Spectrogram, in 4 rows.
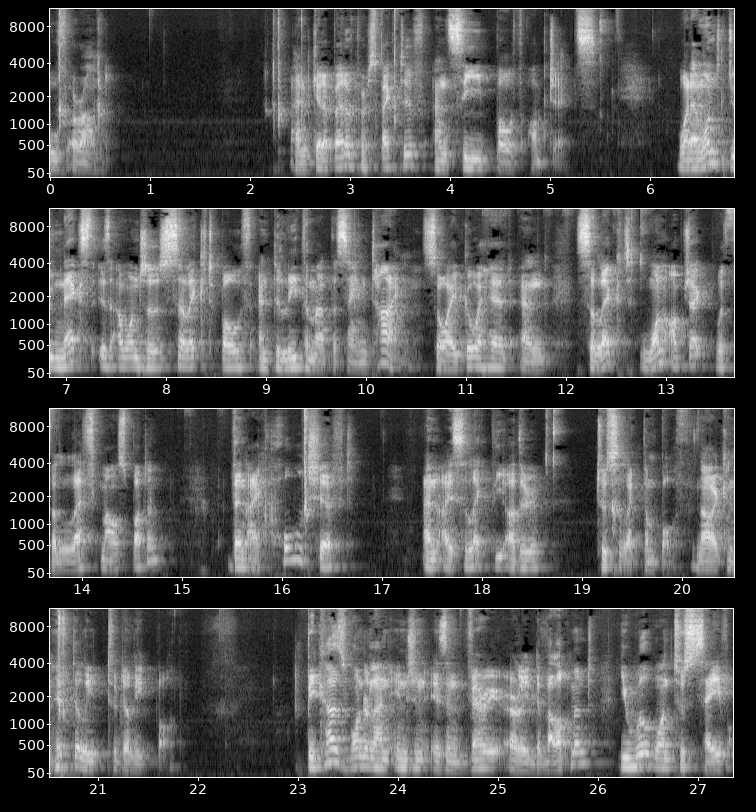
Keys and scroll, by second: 0.0-3.9 typing, 20.6 Delete.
